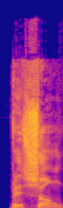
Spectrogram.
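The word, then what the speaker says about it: ראשון: Reshon quer dizer primeiro. E se escreve assim, em hebraico, da direita para a esquerda: Resh, Aleph, Shin, Vav, Nun.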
